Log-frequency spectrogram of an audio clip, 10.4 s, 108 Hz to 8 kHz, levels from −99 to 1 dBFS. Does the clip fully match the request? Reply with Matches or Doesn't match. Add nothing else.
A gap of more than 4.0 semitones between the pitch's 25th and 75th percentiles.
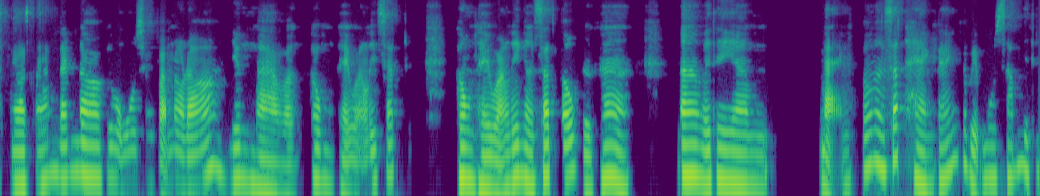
Doesn't match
